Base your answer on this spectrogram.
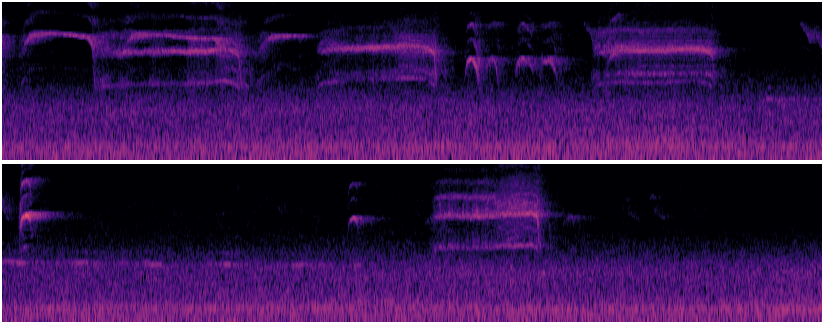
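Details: Baby monkey calling its father for comfort: a series of high, thin, strained cries in separate bursts, some with a steady tone, others broken and scratchy, with pauses between them and a quiet background hiss.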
